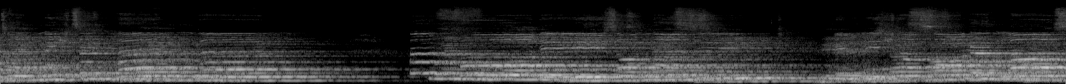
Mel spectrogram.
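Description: Voices singing a German evening hymn together, sustained sung lines with clear 's' consonants. The singing fades to a short break about four seconds in, then starts again on the next verse.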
